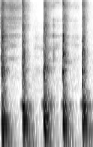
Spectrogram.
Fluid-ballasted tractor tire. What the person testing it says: It's hollow right about the axle.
